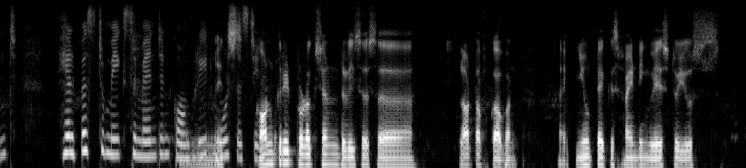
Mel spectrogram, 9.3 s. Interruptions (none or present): present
